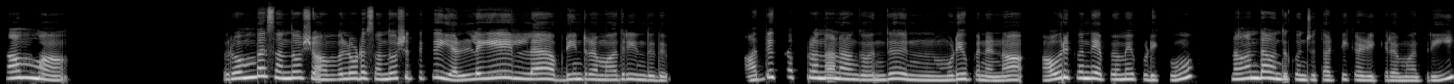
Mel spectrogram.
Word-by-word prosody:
ஆமா. 295 -7 +5 1.8
ரொம்ப 305 +5 +5 0.2
சந்தோஷம். 285 -3 +2
அவளோட 250 +5 0
சந்தோஷத்துக்கு 280 +4 -2 0.2
எல்லையே 255 +8 +1 0.2
இல்ல 255 -2 +1 0.2
அப்படின்ற 235 +3 -2 0.2
மாதிரி 215 +3 -3
இருந்தது. 200 -4 -2 0.9
அதுக்கப்புறம் 320 +4 -1
தான் 285 -2 +3
நாங்க 235 -3 -1
வந்து 210 +5 -1 0.5
முடிவு 240 +5 0
பண்ணேனா, 190 -1 -1 0.4
அவருக்கு 295 +6 +2
வந்து 280 -1 +5
எப்பவுமே 235 +1 -1
பிடிக்கும். 205 - -2 0.5
நான் 275 +4 +5
தான் 295 -1 +3
வந்து 250 - +2
கொஞ்சம் 215 -2 -2
தட்டி 205 +3 -6
கழிக்கிற 190 -2 -3
மாதிரி, 180 +2 -4
245 Hz, 110 wpm, -19 LUFS, 210-285 Hz, 1.8 s, ஆமா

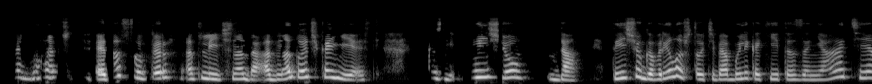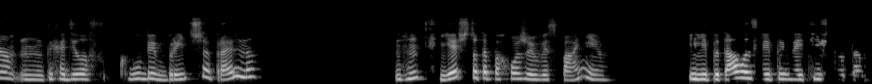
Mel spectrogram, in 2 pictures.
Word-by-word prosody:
Ты 325 - -4
думаешь? 290 +3 -5 0.2
Это 230 - +5
супер, 295 -3 +2
отлично, 250 -2 +1
да, 215 -4 +2
1 230 +7 +3
точка 335 +1 +3
есть. 220 -9 +1 0.5
Скажи, 255 -6 -6
ты 325 - +4
ещё 325 -2 +2 0.2
да. 210 -4 0 0.3
Ты 260 - +1
ещё 300 +3 +3
говорила, 275 +9 +4
что 240 - 0
у - - +4
тебя 230 -1 0
были 250 +4 0
какие-то 235 -2 -2
занятия, 295 +9 -3
м. 225 -3 -6
Ты 250 - -4
ходила 240 -1 0
в 235 - -24
клубе 255 +1 -2
бриджа, 240 - -2
правильно? 345 +9 -1 1.3
Мгм, 260 +6 -2 0.2
есть 260 +8 +3
что-то 290 -2 0
похожее 260 -2 -1
в 220 - -4
Испании? 220 - -6 0.8
Или 240 -1 +4
пыталась 280 +6 +4
ли 240 - +1
ты 245 +1 -2
найти 230 +2 -3
что-то? 225 -2 -12
250 Hz, 140 wpm, -22 LUFS, 230-295 Hz, 1.3 s, Это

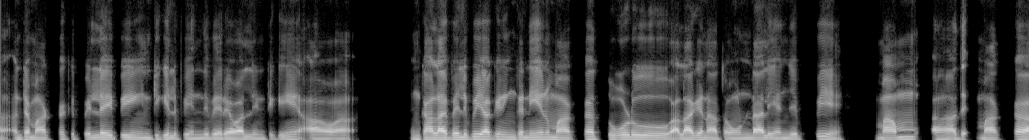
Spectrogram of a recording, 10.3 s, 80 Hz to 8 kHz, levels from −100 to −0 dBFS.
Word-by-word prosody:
అంటే 120 +3 0
మా - - +2
అక్కకి 125 +5 -9
పెళ్లి 115 +3 0
అయిపోయి 125 +1 0
ఇంటికి 115 +2 -4
వెళ్ళిపోయింది 100 -2 -3
వేరే 105 0 +2
వాళ్ళ 100 0 +3
ఇంటికి 105 +4 -7 0.3
ఆవ్ 95 0 +1
ఆహ్, 90 - -5 0.6
ఇంకా 120 +1 0
అలా 120 0 +7
వెళ్ళిపోయాక 140 +3 +3
ఇంక 130 +1 -1
నేను 130 +1 +2
మా 115 - +4
అక్క 115 - -26 0.2
తోడు 130 +1 +2 0.4
అలాగే 115 +3 +3
నాతో 105 0 -1
ఉండాలి 110 +1 +2
అని 105 +1 -3
చెప్పి 150 +8 -5 0.6
మా 115 - +4
అమ్ 135 +2 -1 0.5
అదే, 100 - -1 0.2
మా - - +3
అక్క 105 +7 -25
115 Hz, 175 wpm, -24 LUFS, 105-125 Hz, 0.6 s, అలా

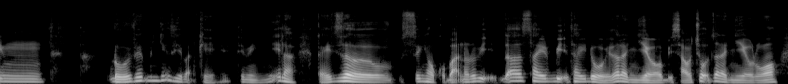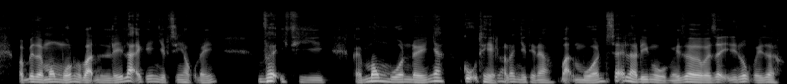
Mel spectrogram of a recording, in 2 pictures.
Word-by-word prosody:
ừm, 130 -2 -3 0.7
đối 120 +2 +4
với 170 +3 +1
những 180 +3 -3
gì 140 -7 -3
bạn - - -8
kể 95 - -9
nhé - - -15
thì 115 - -6
mình 100 -1 -6
nghĩ - - -7
là 140 -8 +1 0.2
cái 105 +3 -1
giờ 130 -7 +7 0.3
sinh 140 -1 -5
học 115 - +1
của - - -9
bạn - - 0
nó 115 - -1
bị 145 - -1
đã 165 +1 +2
xay 155 -4 +1
bị 135 0 -1
thay 135 -2 0
đổi 100 -9 +3
rất 145 - +4
là 140 - +5
nhiều, 100 -3 +2
bị 100 +2 -8
xáo 95 -1 -1
trộn - - +1
rất 150 - +3
là 120 - +3
nhiều, 100 -2 -2
đúng 95 +2 -1
không? 110 +2 +4 0.3
Và - - -3
bây 125 - +2
giờ 115 - +5
mong 120 +1 +1
muốn 105 +1 +2
của 115 - -3
bạn 105 0 +3
lấy 100 +4 -2
lại - - +2
cái 130 +1 -5
nhịp 105 -5 -6
sinh 110 - -7
học 100 - -6
đấy, 95 +5 -5 0.4
vậy 150 +6 +4 0.2
thì 105 -3 -9 0.3
cái 95 - -5
mong 155 -1 +3
muốn 115 0 0
đấy 105 -1 +1
nhá, 160 0 +1 0.2
cụ 145 - 0
thể - - 0
nó 140 - -6
là 130 - -2
như 110 -2 -5
thế 100 - -4
nào? 100 -1 -3
Bạn - - -1
muốn 100 +4 -1
sẽ 135 - -1
là 160 - +2
đi 115 -1 +1
ngủ 100 -5 -1
mấy 90 +1 -2
giờ 115 -2 +4
và 105 - +2
dậy 115 - 0
lúc 115 +2 -2
mấy 100 0 -3
giờ? 110 -1 0
115 Hz, 295 wpm, -25 LUFS, 105-135 Hz, 0.7 s, giờ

